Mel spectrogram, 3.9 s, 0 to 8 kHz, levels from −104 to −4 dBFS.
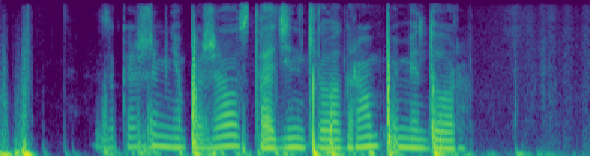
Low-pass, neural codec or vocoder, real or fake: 7.2 kHz; none; real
